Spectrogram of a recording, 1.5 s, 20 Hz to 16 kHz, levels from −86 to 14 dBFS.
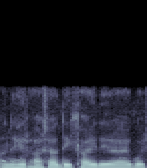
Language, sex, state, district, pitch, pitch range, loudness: Hindi, male, Uttar Pradesh, Muzaffarnagar, 140 Hz, 135-140 Hz, -14 LUFS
